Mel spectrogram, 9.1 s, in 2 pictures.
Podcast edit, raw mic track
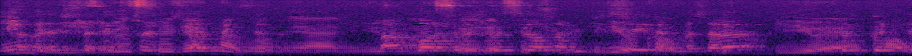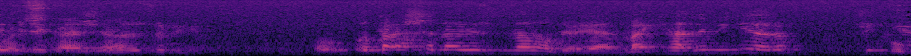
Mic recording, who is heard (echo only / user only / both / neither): echo only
